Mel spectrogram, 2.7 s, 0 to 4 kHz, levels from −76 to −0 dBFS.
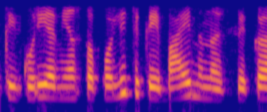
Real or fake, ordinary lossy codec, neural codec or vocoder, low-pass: real; Opus, 64 kbps; none; 3.6 kHz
